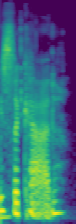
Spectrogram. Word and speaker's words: saccade: So how do you pronounce? I say saccade.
